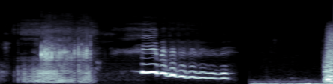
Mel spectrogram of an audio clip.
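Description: A sleeping man snores: a harsh, rasping intake, then a wavering, voiced exhale that slides downward in pitch, followed by a low, faint rumble.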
